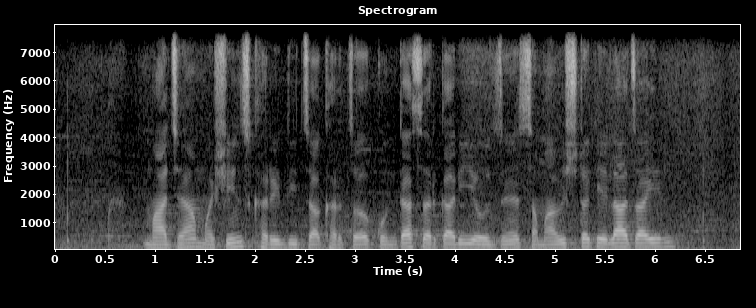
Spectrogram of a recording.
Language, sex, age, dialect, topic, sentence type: Marathi, male, 25-30, Standard Marathi, agriculture, question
